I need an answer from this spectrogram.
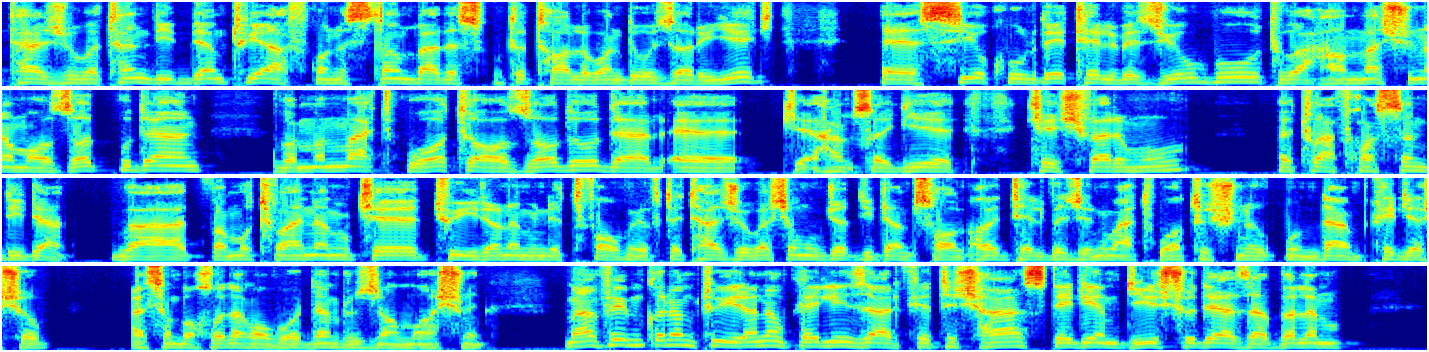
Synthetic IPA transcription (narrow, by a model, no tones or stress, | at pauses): t̪ʰæd͡ʒɾoβæt̪ʰænd̪iːd̪æmt̪ʰujeæfɣ̥ɒːnest̪ɒːnbæːd̪æz̥soɡuːt̪ʰet̪ʰɒːle̞bɒːnd̪ohezɒːɾoje̞cʰ | sijoxuɾd̪ejet̪ʰe̞levezijombuːd̪væhæmæʃunæmɒːzɒːd̪̚buːd̪æn | væmænmæt̪ʰbuɒːt̪ʰeɒːzɒːd̪od̪æɾʰ | hæmsɒːjeɡijecʰe̞ʃvæɾemunt̪ʰuæfɡɒːnest̪ɒːnd̪iːd̪æm | vævæmot̪ʰmæenæmcʰe̞t̪ʰuiːɾɒːnæminet̪ʰːe̥fɒːɣmijo̞ft̪et̪ʰæd͡ʒɾo̞βæʃæmund͡ʒɒːd̪iːd̪æmsɒːlhɒːjet̪ʰe̞levezijonimæt̪ʰbuɒːt̪ʰeʃunomund̪æmxe̞jliæʃo | æsænbɒːxod̪æmɒːvo̞ɾd̪æmɾuːznɒːmeɒʃunmænfecmikʰonæmt̪ʰuiːɾɒːnæmxejliinzæɾfijæt̪ʰeʃhæst̪xejliæmd̪iːɾʃod̪eæzævːælæm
